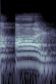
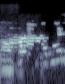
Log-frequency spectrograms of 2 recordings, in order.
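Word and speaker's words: hour: आर ठीक है? आवर नहीं होता है। ओके ना हावर होता है ना आवर होता है।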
